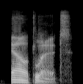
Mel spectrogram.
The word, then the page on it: outlet: British English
